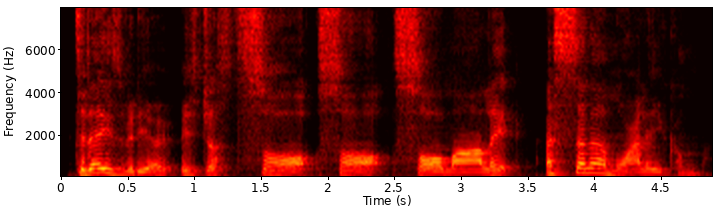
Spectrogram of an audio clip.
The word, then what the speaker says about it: soo: my Somali diary we're talking about the word saw in the Somali language and I particularly wanted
